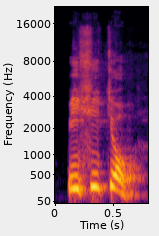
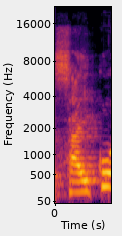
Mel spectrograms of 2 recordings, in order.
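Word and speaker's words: psycho: जात नाही okay एमपल पी एस वाय सी एच काय वाचणार तुम्ही गेस करा बर काय तुमही वाच त्याला पी चो प अस वाच तुमही नाही प नाही आहे सायको आहे तो सायको आता सायको या शब्दाला मी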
